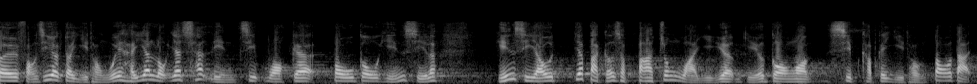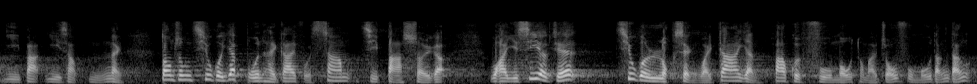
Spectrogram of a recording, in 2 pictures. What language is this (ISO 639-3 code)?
yue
